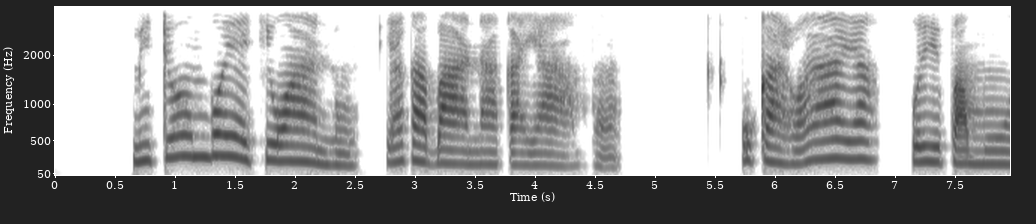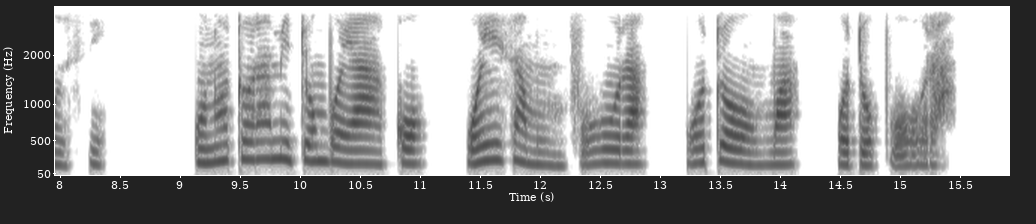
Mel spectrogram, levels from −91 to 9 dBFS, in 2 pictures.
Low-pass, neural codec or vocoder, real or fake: 3.6 kHz; none; real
